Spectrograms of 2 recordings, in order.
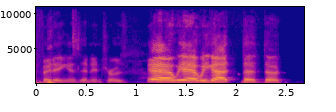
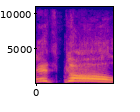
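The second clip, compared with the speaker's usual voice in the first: very high, hyped-up, put-on Old West prospector whoop; 11 semitones higher, 3 dB louder than usual. Retelling a promo where Billy kept yelling: imitating Billy yelling gold. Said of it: "He's just yelling gold".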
